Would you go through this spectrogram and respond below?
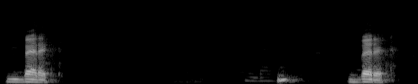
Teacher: Shiva is a half vowel. It gives a very short E sound.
